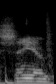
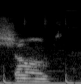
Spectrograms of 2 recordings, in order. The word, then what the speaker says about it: Shams: It's not Shams, it's Shams. Shams Corona from The Athletic.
